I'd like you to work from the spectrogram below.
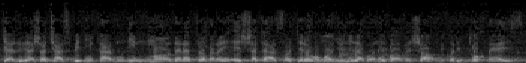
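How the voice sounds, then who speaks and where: A man giving a satirical reading in a mock-royal court style, slow and pompous. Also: mid-range voice, highs cut off. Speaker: reader of a satirical piece.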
